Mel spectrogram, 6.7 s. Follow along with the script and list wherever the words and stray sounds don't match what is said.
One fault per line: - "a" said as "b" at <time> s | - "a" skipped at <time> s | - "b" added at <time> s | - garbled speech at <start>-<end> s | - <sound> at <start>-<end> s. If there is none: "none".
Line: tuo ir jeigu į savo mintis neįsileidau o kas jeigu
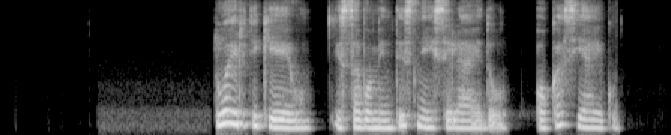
- "jeigu" said as "tikėjau" at 2.5 s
